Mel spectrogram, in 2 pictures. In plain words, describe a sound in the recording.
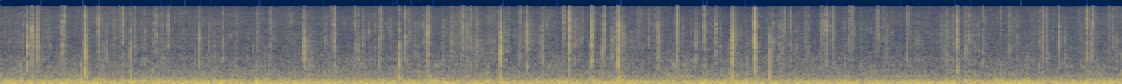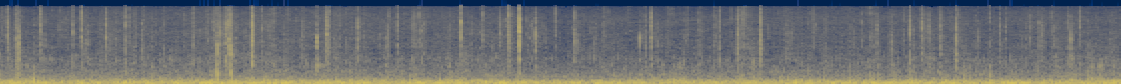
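Burning logs crackle and pop throughout.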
